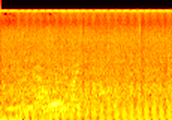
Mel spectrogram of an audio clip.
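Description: Faint voices talking in the background over a steady low hum.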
